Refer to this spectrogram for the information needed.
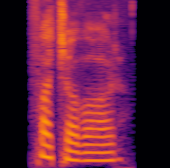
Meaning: wood screw
- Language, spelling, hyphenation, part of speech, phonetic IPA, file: Hungarian, facsavar, fa‧csa‧var, noun, [ˈfɒt͡ʃɒvɒr], Hu-facsavar.ogg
